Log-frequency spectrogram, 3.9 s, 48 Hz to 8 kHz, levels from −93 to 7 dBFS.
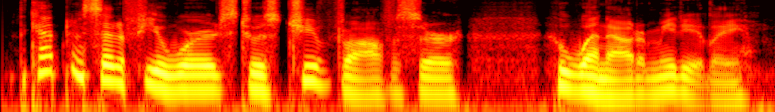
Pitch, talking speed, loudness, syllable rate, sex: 135 Hz, 215 wpm, -17 LUFS, 6.6 syllables/s, male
